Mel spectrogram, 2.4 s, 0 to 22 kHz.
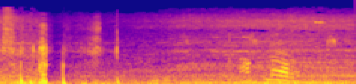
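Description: A few quick clicks and knocks in the first second from handling the lifted seat of a Suzuki Raider 150 Fi motorcycle, over a steady low hum.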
